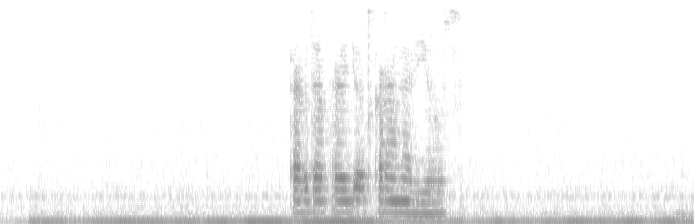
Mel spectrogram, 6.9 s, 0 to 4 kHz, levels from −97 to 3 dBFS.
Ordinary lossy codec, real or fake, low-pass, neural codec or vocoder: Opus, 32 kbps; real; 3.6 kHz; none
